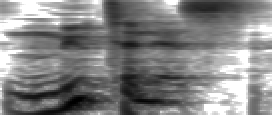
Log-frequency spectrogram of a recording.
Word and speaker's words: Mutanus: just for the record it it it's spelled like mutt anus it is but but it's mutinous and it's not mutinous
